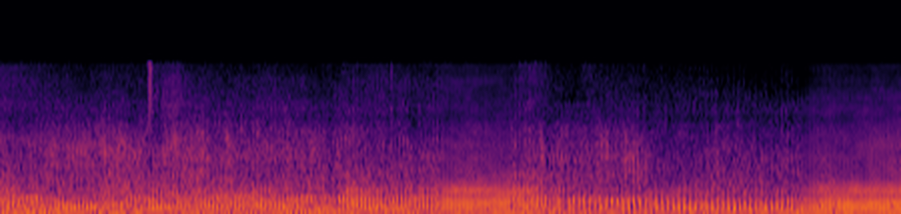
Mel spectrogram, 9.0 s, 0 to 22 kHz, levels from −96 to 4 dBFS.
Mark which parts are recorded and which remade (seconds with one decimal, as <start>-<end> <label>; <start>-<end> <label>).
0.0-4.4 recorded; 4.4-5.1 remade; 5.1-8.0 recorded; 8.0-9.0 remade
